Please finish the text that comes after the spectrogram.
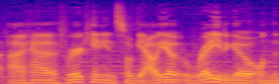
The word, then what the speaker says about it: Solgaleo: Probably Solgaleo, I think. I feel like that sounds the best to me. I could just be biased because that's how I've been saying it. But yeah, I think that just makes more sense. Solgaleo, Leo. Leo is than that, so that's probably what it is.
